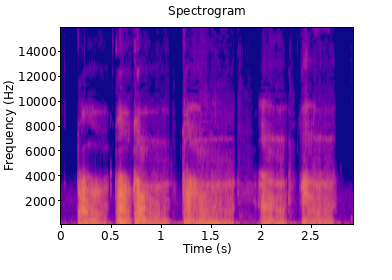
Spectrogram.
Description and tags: bunny - growl
I MUST state i do not agree with/participate in/or condone actual animal harm, the mod is dark humour and the samples reflect that, i hope the samples may be of use to others (i have no idea in what context they would be but hay who knows!)
this one is a bunny attempting to do a fear inspiring growl (awwww sounds so cute you almost forget bunnys are evil)
cute, growl, bunny, voice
